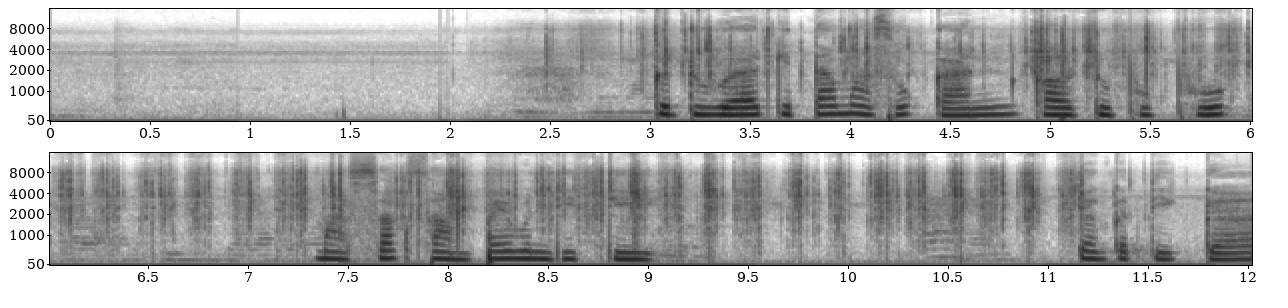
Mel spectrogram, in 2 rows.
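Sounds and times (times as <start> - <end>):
plastic sachet rustling: 2.2 - 11.4.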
